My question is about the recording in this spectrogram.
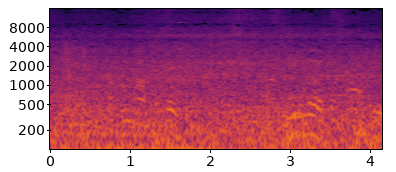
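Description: City street ambience: a steady rumble of road traffic with faint, indistinct voices of passers-by.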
